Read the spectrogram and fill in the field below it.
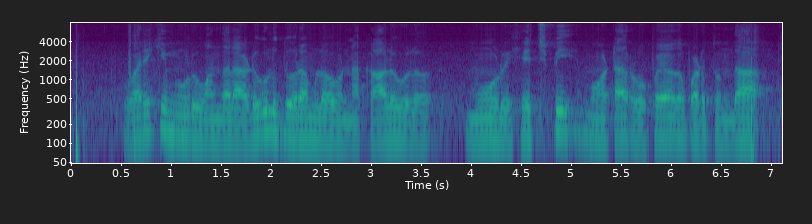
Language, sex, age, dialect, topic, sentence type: Telugu, male, 18-24, Central/Coastal, agriculture, question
